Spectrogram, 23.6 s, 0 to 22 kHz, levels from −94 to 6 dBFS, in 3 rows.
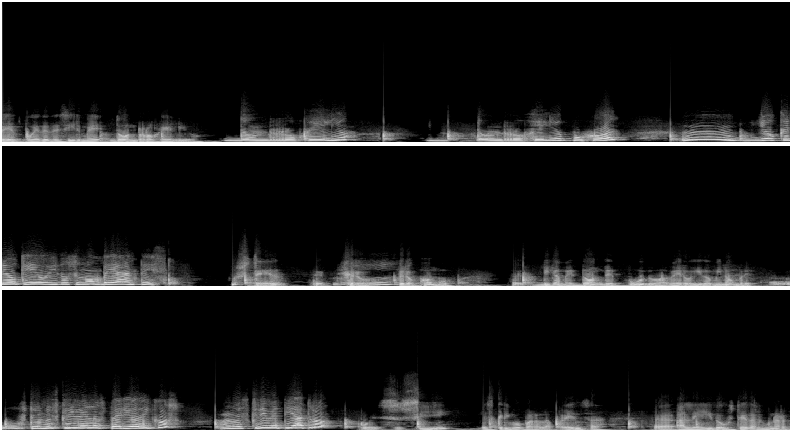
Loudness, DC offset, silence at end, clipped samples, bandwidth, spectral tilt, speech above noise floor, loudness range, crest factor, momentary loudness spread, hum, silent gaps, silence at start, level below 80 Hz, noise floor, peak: -17 LUFS; under 0.1%; 0 s; under 0.1%; 5.2 kHz; -11 dB/octave; 45 dB; 5 LU; 16 dB; 13 LU; none; none; 0 s; -36 dBFS; -61 dBFS; -2 dBFS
